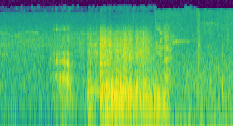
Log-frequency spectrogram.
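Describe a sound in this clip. A young man speaks softly and casually, close by.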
